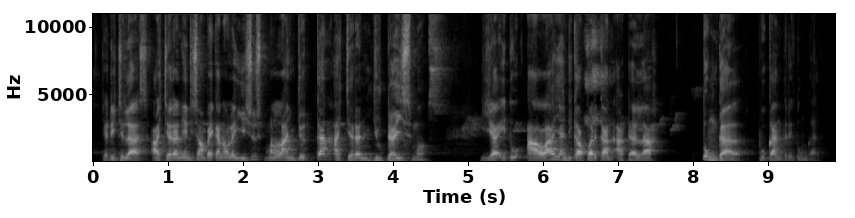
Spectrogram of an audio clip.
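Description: Bright, sharp tone from a man at a moderate pace, with ordinary pitch variation. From Indonesia. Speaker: religious video channel host. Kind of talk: lecture. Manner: formal, expository. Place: home room. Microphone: phone near.

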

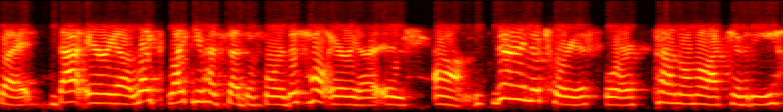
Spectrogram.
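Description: A woman's fairly high voice at a moderate pace, with very even loudness, ordinary pitch variation and noticeable background noise. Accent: American. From US Midwest (Ohio). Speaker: podcast guest sharing ghost story. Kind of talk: casual interview, personal story. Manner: hesitant, many fillers.

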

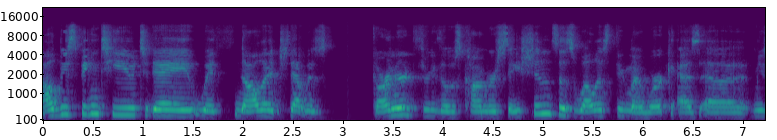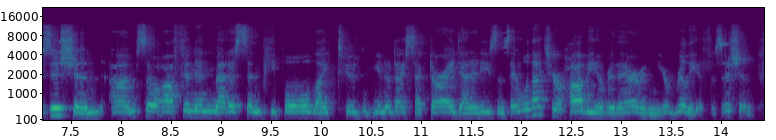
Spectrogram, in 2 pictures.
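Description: Against a quiet background, a woman with a plain, everyday voice speaks at a medium pitch with ordinary pitch variation. Her pace is fairly quick, with hardly any pauses. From San Francisco Bay Area, US. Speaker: physician and keynote lecturer; keynote lecturer. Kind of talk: lecture. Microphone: webcam.

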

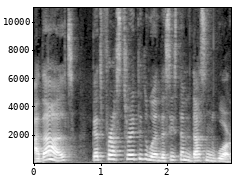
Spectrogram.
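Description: At a moderate pace, a woman with a Spanish accent speaks with very wide pitch swings over a quiet background. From Argentina, Buenos Aires. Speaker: software tester and conference speaker; conference speaker. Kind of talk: conference talk.

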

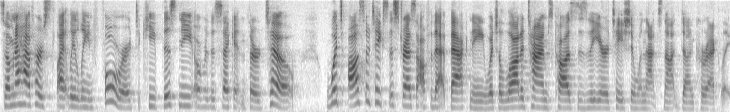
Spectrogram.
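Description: Hardly pausing at all, a woman talks in a bright, sharp tone with big swings in loudness. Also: fairly quick pace. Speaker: fitness trainer. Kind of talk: tutorial. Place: gym.

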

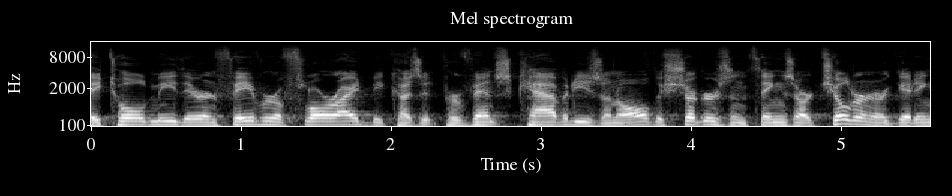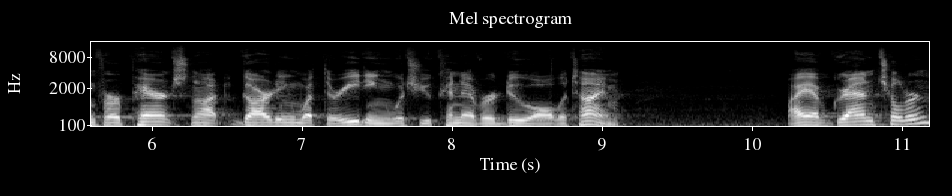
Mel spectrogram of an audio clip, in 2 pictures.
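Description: With a Canadian accent, a man talks at medium pitch and a fairly quick pace, with ordinary pitch variation. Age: 60s. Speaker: public speaker at council hearing; public council speaker. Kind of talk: public testimony. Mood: earnest, emphatic. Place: hall. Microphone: podium.

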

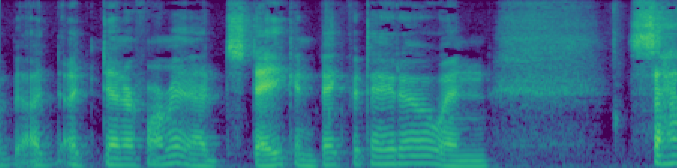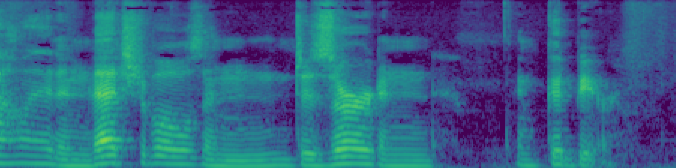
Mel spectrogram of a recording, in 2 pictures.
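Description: Here a man speaks at a fairly slow pace. His pitch variation is ordinary. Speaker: hiker vlogger. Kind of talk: casual vlog chat. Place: home room. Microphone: phone near.

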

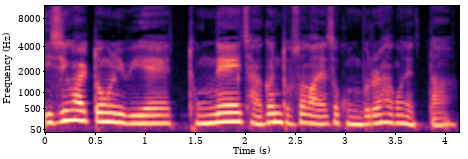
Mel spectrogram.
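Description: A woman speaks in a calm tone at a moderate pace, her intonation fairly even. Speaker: amateur horror story reader. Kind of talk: horror story reading. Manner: calm, understated.

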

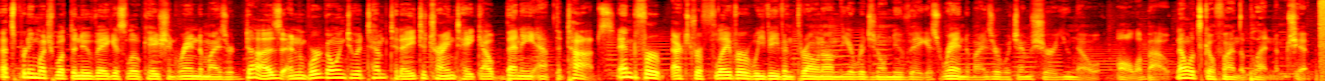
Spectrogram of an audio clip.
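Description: Over music in the background, a man rushes along at a very fast pace with hardly any pauses and lively intonation. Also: medium pitch for a man. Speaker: gaming video narrator.

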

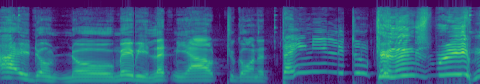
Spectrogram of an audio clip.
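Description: At a moderate pace, a man performs a cartoonish character voice pitched fairly high. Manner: theatrical, camp.

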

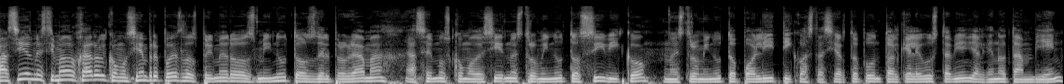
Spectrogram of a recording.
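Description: A moderate pace with hardly any pauses, very even loudness, ordinary pitch variation and a dry sound with no echo. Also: man. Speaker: show host. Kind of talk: talk show commentary. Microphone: handheld.

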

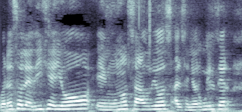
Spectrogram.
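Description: A woman speaks at a moderate pace with a fairly high pitch. Her intonation stays fairly even over faint background noise.

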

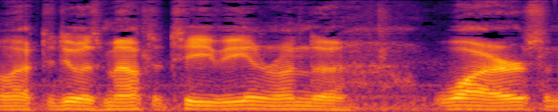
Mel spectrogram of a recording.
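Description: With light background noise behind him, a man speaks at a moderate pace and a fairly low pitch. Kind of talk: casual tour narration. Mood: relaxed, pleased. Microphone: phone near.

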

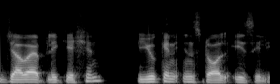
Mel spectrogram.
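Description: A man speaks at a moderate pace, his voice dry with no echo against a quiet background. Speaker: presenter. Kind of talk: tutorial. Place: home room.

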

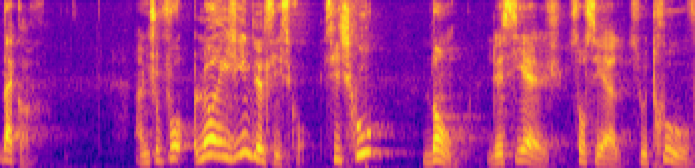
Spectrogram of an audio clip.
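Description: The recording is very clean, with a silent background. A dark, mellow voice swings very widely in pitch at a moderate pace. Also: man. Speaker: IT trainer. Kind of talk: tutorial. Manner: halting.

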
